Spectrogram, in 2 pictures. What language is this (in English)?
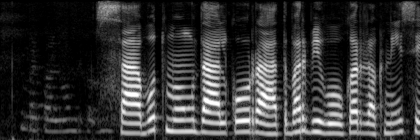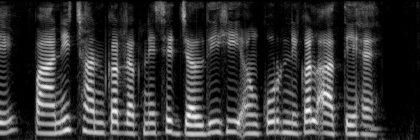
Hindi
